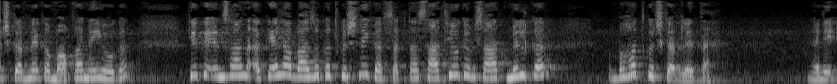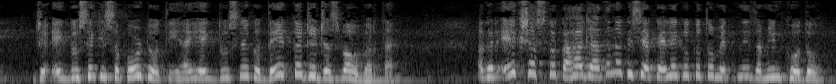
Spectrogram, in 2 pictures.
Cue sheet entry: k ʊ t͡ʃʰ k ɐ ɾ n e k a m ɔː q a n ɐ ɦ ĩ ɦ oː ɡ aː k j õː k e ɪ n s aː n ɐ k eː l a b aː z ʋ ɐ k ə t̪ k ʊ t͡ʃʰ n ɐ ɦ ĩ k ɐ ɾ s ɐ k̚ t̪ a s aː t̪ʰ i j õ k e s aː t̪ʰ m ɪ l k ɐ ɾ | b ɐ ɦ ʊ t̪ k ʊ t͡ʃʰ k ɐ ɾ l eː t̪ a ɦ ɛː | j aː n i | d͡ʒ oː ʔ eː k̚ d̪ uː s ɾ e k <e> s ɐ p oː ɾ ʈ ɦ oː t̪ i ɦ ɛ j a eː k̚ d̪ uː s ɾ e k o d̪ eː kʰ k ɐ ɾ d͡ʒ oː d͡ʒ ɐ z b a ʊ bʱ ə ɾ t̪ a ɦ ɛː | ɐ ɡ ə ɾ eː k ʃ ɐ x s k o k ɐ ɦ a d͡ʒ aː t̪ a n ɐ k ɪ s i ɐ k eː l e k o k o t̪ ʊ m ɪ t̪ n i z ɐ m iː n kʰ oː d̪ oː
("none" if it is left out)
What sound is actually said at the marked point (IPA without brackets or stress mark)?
i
